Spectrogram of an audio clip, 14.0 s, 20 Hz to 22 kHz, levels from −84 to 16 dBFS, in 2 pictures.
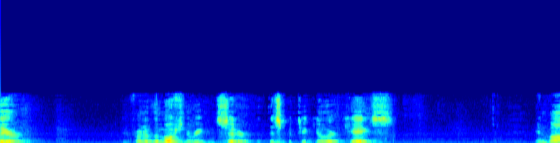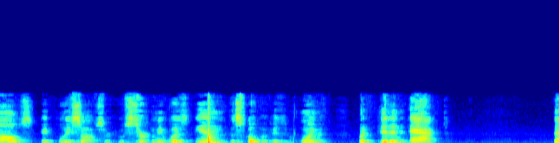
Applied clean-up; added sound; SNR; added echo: none; none; none; none.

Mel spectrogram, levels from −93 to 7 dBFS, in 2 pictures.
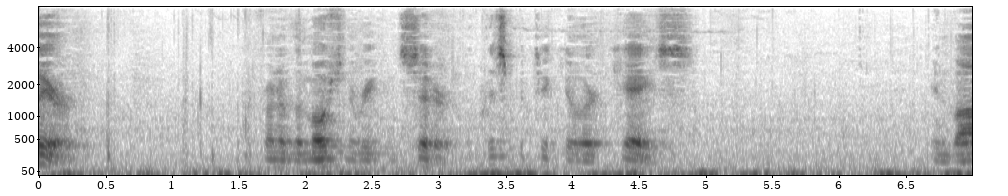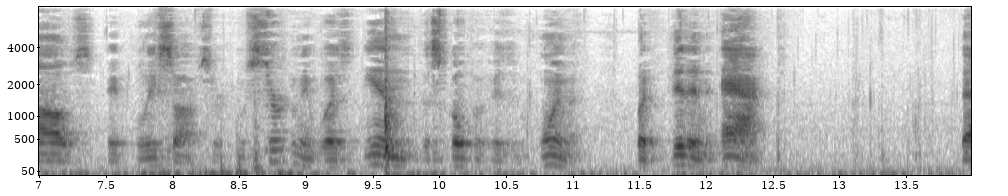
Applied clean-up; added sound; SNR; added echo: none; Dog + Boiling; 13 dB; none.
